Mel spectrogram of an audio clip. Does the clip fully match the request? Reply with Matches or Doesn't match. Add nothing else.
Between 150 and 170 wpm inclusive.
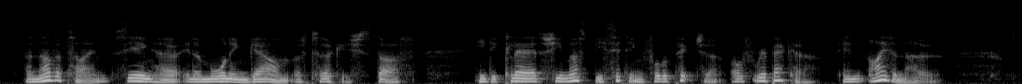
Doesn't match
